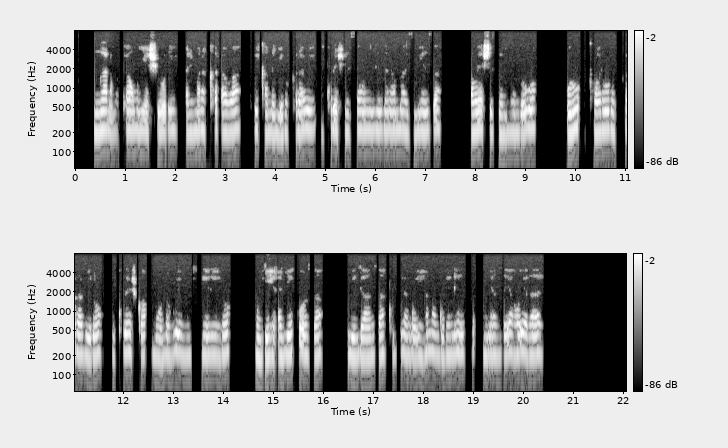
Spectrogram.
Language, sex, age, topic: Kinyarwanda, female, 18-24, health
